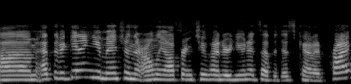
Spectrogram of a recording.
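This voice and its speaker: A woman talks loudly in a bright, sharp tone. The background is quiet. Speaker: community organizer and live chat host. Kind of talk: live stream Q&A. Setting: video call. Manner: hesitant, many fillers.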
